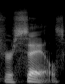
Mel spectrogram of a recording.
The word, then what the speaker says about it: Versailles: I think is how veres Ohio is just Versailles but it's just for sales which is awesome for sales that's that's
